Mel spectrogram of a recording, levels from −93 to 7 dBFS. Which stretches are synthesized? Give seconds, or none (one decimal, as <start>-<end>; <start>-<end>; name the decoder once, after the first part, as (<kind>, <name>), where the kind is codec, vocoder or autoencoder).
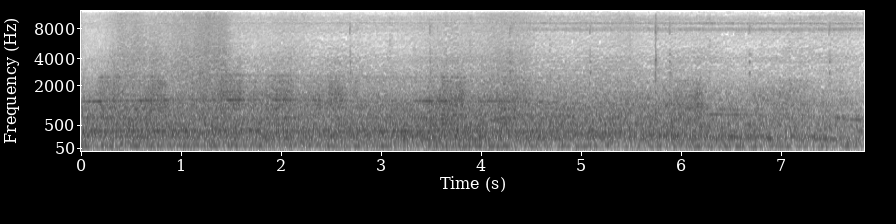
none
